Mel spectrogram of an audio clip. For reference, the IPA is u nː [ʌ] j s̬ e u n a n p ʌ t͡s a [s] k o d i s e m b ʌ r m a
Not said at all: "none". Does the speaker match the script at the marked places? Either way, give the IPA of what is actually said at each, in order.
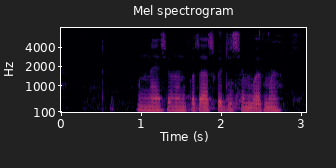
a, s

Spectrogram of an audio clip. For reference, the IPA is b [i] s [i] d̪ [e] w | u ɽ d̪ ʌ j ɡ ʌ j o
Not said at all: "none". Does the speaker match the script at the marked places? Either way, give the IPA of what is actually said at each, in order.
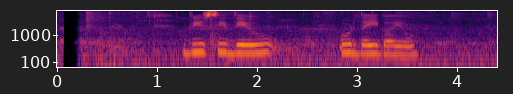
i, i, e

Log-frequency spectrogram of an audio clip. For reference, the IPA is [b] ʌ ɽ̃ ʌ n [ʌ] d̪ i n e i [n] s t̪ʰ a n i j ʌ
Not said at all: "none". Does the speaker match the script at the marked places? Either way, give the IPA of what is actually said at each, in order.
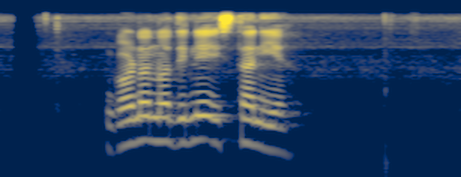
ɡ, ʌ, none

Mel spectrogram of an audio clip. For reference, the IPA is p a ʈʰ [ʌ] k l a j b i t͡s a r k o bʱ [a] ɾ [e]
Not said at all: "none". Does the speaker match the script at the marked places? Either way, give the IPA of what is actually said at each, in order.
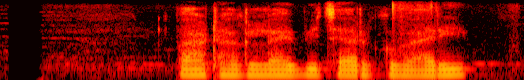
ʌ, a, i

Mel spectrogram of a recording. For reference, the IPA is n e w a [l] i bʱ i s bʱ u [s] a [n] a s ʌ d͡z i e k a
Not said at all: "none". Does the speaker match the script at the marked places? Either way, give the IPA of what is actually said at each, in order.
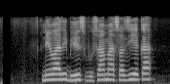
ɾ, s, m

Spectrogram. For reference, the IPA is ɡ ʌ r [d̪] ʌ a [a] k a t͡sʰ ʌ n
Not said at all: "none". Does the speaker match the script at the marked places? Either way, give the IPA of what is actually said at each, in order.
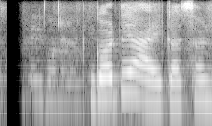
d̪, e

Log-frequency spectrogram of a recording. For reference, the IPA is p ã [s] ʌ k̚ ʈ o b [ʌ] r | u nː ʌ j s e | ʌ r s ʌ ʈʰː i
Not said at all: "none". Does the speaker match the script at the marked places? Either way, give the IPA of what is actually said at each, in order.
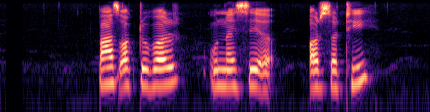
t͡s, ʌ

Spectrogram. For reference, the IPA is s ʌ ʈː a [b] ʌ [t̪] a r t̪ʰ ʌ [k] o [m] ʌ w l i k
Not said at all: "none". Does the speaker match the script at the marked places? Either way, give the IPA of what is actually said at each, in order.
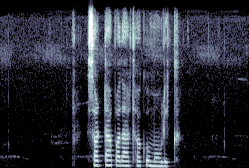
p, d̪, k, m

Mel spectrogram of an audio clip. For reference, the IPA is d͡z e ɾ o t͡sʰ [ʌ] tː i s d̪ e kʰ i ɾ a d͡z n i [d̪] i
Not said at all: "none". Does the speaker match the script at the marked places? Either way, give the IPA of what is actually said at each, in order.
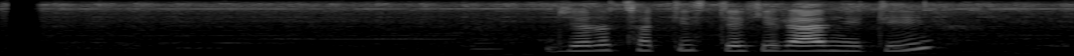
ʌ, t̪

